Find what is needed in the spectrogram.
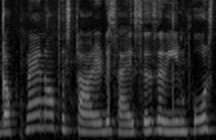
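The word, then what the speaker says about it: stare decisis: Under article 141 ऑफ the Indian constitution, the doctrine of स्टारे डिसाइसिस। इसकी pronunciation जो होती है वो होती है the doctrine of स्टार डिसाइसिस इज the principal supporting common law.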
